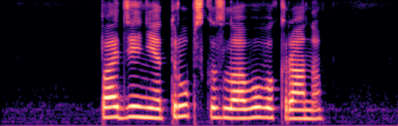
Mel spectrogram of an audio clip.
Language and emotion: Russian, neutral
